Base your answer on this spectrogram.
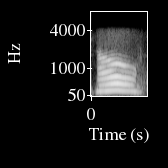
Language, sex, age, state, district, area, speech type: Marathi, female, 30-45, Maharashtra, Washim, rural, conversation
